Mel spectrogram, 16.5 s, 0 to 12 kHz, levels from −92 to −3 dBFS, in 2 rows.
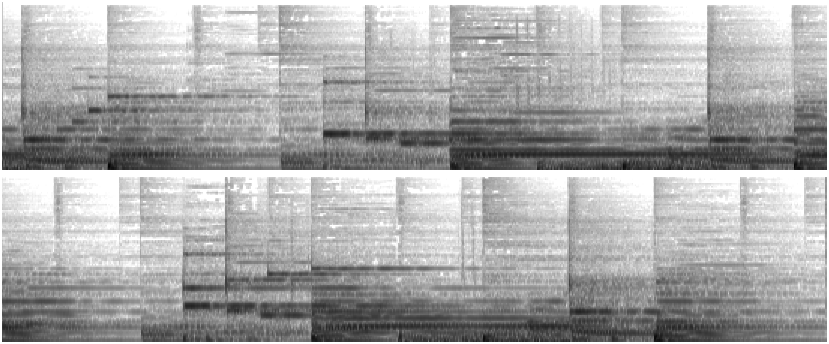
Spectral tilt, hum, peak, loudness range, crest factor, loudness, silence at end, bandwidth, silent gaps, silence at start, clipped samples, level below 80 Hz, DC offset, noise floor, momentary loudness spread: -8 dB/octave; none; -2 dBFS; 4 LU; 18 dB; -20 LUFS; 0 s; 11 kHz; none; 0 s; under 0.1%; -26 dBFS; under 0.1%; -40 dBFS; 16 LU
